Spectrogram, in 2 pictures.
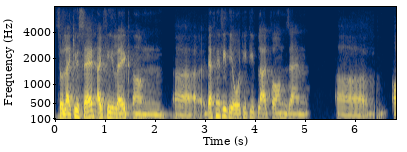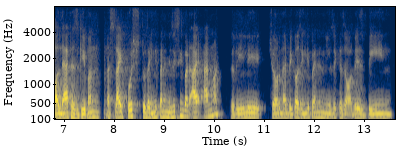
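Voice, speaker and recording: A man's voice: medium pitch, normal speed, mellow. A man giving casual, tentative interview answers as a band musician, on slightly dull audio. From South India. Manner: tentative, thinking aloud.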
